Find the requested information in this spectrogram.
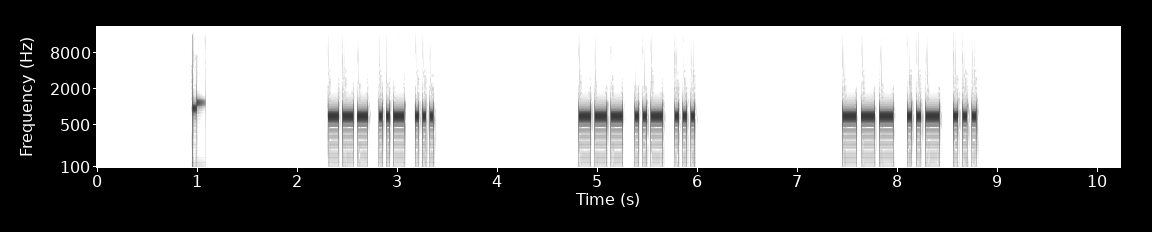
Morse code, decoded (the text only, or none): OUS OUS OUS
